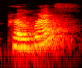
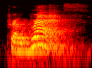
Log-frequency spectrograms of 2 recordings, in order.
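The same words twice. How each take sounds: First: The stress is on the first syllable. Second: The stress is on the second syllable. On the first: It is used as a noun. "a primeira coluna ali é o substantivo" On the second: It is used as a verb. "a segunda é o verbo"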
